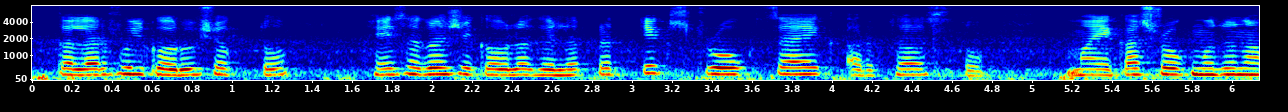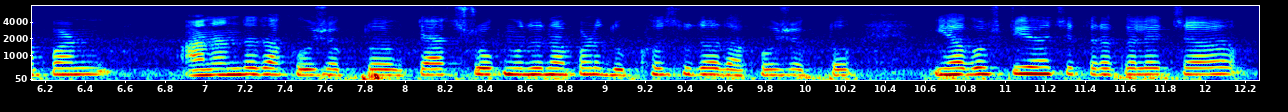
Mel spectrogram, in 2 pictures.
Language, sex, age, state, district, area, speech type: Marathi, female, 45-60, Maharashtra, Thane, rural, spontaneous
